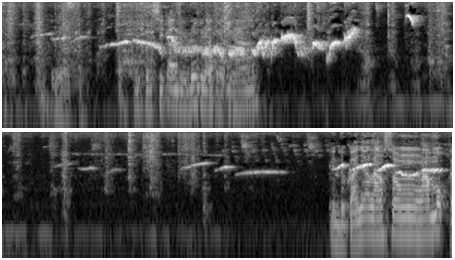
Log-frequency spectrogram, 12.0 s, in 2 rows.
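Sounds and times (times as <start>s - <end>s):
knocks and scrapes on wooden box: 0.0s - 3.5s, 4.6s - 8.9s
high whistled bird notes: 0.0s - 5.7s, 6.6s - 12.0s
bird squawking: 0.0s - 12.0s.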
